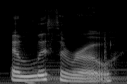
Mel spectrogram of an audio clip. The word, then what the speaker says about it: eleuthero: It's called eleuthero tea. It's eleuthero root tea, but it's a good tea.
